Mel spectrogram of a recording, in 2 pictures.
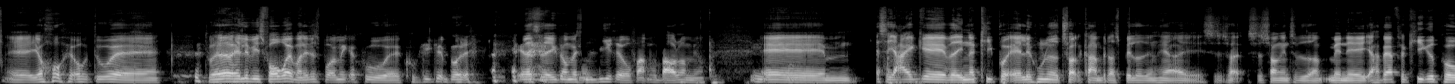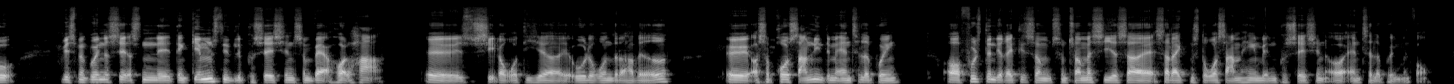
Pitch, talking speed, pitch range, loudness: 105 Hz, 260 wpm, 95-115 Hz, -20 LUFS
